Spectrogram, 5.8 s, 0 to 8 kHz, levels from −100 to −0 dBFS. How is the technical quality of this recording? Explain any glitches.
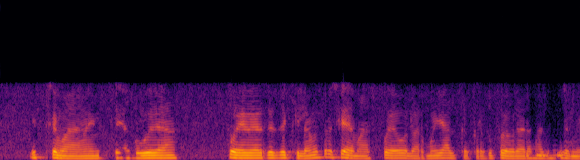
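The recording has three glitches, all in the short, band-limited speech typical of a narrowband mobile call (nothing above 4 kHz, light codec colouring consistent with 12.2 kbps AMR-NB).

At 2.62 to 2.67 s there are lost AMR speech frames. A single 20 ms frame went missing, and the decoder filled it by repeating the previous pitch and spectral settings at reduced gain. This produces a brief dip or warble.

From 5.27 to 5.64 s the speech is suppressed in double talk. The level falls by up to about 15 dB over roughly 300 ms. The likely cause is the echo canceller attenuating the talker while both sides spoke at once.

From 5.41 to 5.59 s the other side's voice leaks through. A second voice sits about 10 dB below the speech, likely loudspeaker echo the canceller did not fully remove from the microphone.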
